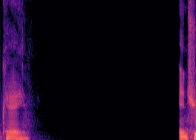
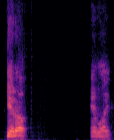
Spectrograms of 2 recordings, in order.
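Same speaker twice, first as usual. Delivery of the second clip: ordinary delivery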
